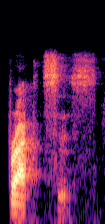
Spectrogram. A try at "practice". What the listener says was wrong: Add that tis in there.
